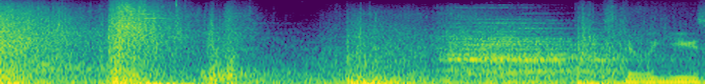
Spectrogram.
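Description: A large monster growls and roars.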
